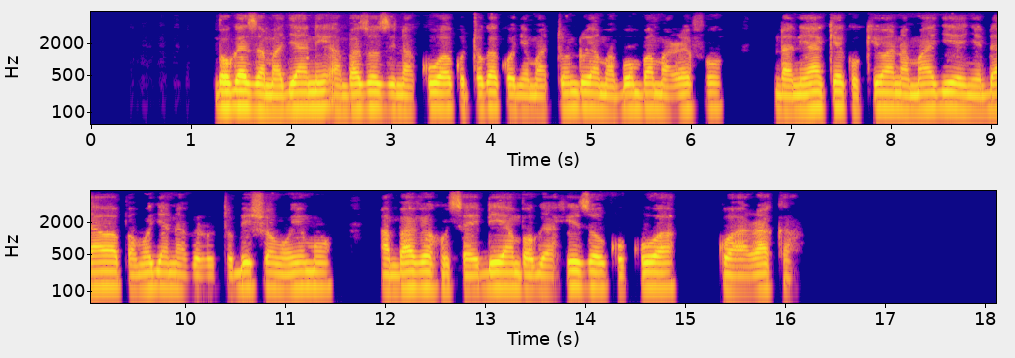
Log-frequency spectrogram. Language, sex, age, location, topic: Swahili, male, 25-35, Dar es Salaam, agriculture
